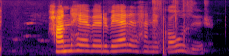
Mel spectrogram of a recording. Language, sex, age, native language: Icelandic, female, 10, Icelandic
